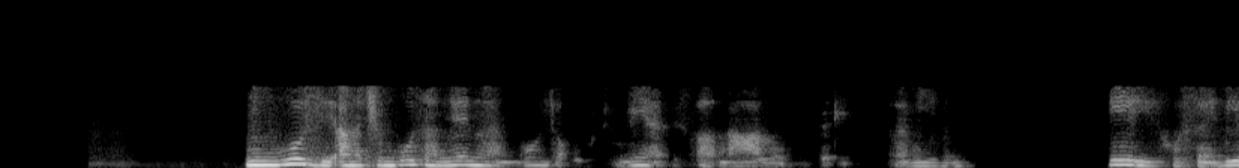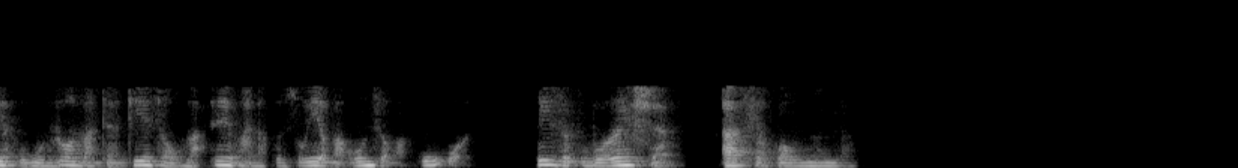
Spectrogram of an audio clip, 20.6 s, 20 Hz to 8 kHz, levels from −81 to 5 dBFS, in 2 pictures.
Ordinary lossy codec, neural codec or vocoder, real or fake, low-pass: AAC, 16 kbps; codec, 16 kHz, 0.5 kbps, FunCodec, trained on Chinese and English, 25 frames a second; fake; 7.2 kHz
